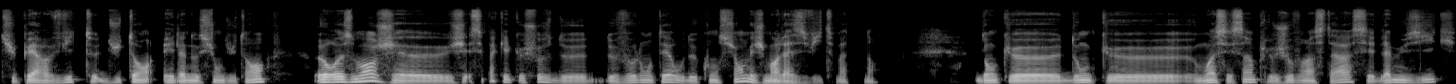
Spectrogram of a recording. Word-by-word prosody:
Tu - - -2
perds 95 -2 +3
vite 110 +7 -4
du 95 +5 -4
temps 100 -2 +1
et 95 -1 +1
la 95 -1 +2
notion 95 0 0
du 85 -1 -6
temps. 115 +6 +1 0.5
Heureusement, 120 +7 +5
je 85 - +2
je 85 - 0
c'est - - -1
pas - - -4
quelque 95 - -4
chose 110 +2 -4
de 85 -3 -4
de 85 - -1
volontaire 100 +4 -1
ou 85 - -4
de 85 - -2
conscient, 100 +9 -2
mais 130 -8 +1
je 85 0 0
m'en 80 0 +4
lasse 75 -2 0
vite 75 +3 -8
maintenant. 70 -1 -10 1.0
Donc, 95 +1 0
heu 90 -1 +5
donc, 95 +1 -1
heu, 85 -3 0
moi, 90 +6 +1
c'est 95 - +2
simple, 110 -4 -1
j'ouvre 90 +2 -3
Insta, 95 +6 -1
c'est 80 -10 -2
de 75 - -9
la 100 - +2
musique, 105 +4 -3
95 Hz, 175 wpm, -23 LUFS, 85-100 Hz, 1.0 s, Heureusement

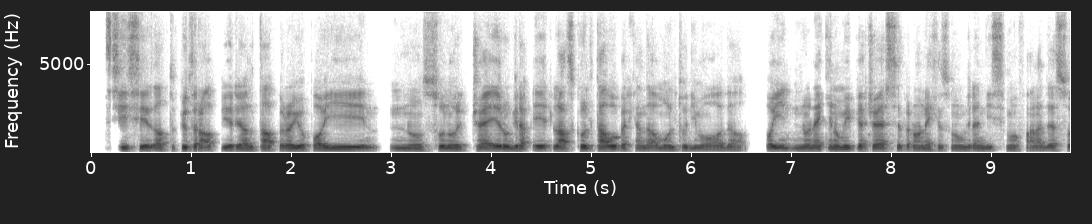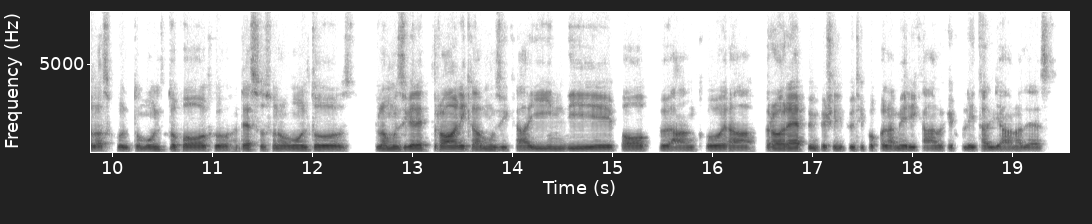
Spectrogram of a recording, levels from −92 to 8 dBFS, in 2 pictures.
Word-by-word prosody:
Sì 95 - -2
sì, - - +1
esatto, 80 0 0
più - - +4
trap - - -1
in 80 - +4
realtà, 80 -2 +1
però 80 - +1
io 85 +1 +6
poi 80 -1 +3
non 85 -1 -2
sono 85 -1 +2
e 80 - -2
cioè - - 0
ero 85 - +6
gra - - +1
e 90 - +2
l'ascoltavo 90 +1 +3
perché 85 -3 -4
andava 75 -1 -2
molto 75 0 -1
di 80 - -2
moda. 70 -1 -3 0.2
Poi 90 -1 +2
non 90 +1 -1
è 95 - +2
che 95 - -5
non 95 - +3
mi 95 -1 +3
piacesse, 90 0 -1
però - - -4
non 80 +1 -1
è 80 - -2
che - - -5
sono 75 - -6
un 80 - -1
grandissimo 80 0 -3
fan, 75 -1 -7
adesso 70 - -3
l'ascolto 75 - -3
molto 80 +1 -1
poco. 75 -1 0
Adesso - - -3
sono 75 -1 -3
molto 75 -1 +3
s - - -19 0.2
la 80 - 0
musica 85 0 +1
elettronica, 90 0 +2
musica 75 -1 -3
indie, 80 0 0
pop 75 0 -2 0.2
ancora, 75 0 -1
però 80 - 0
rap 85 +1 +2
mi 80 - -1
piace - - -4
di - - -4
più - - -2
tipo - - -6
quello 75 - -1
americano 75 0 -1
che - - -7
quello 75 - -1
italiano 75 0 -3
adess - - -7
80 Hz, 200 wpm, -23 LUFS, 75-85 Hz, 0.2 s, io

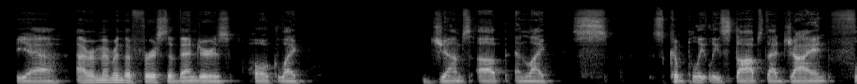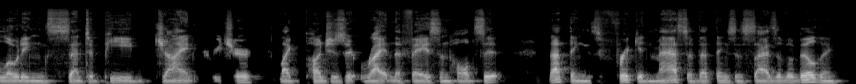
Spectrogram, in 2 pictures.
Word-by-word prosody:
Yeah, 80 -2 0 0.2
I 90 - +3
remember 100 +2 +3
the 95 -3 +3
first 90 0 +2
Avengers, 80 -2 +3
Hulk, 85 0 -2
like 75 -2 -1 1.2
jumps 85 +2 0
up 80 0 +1
and, 85 -3 -4
like, 75 0 -1 0.2
s - - 0 0.4
s - - -6
completely 90 -1 -1
stops - - +2
that 75 -1 -1
giant, 80 +3 +2
floating 85 -1 -1
centipede 80 0 -2
giant 85 +2 +1
creature, 90 +2 0 0.3
like 75 0 0
punches 90 -2 +1
it - - 0
right 80 +2 +4
in 90 - -6
the 80 - -1
face 80 +1 0
and 80 -1 -2
halts 75 0 -3
it. 95 +1 +2 0.4
That - - +4
thing 80 -3 -1
is - - -8
freaking - - +2
massive, 80 0 +1
that 85 0 -2
thing 90 - -1
is 85 - -4
the 75 - -4
size 80 +2 0
of 90 0 -2
a 90 - +2
building. 100 - +3
85 Hz, 160 wpm, -25 LUFS, 80-90 Hz, 1.2 s, right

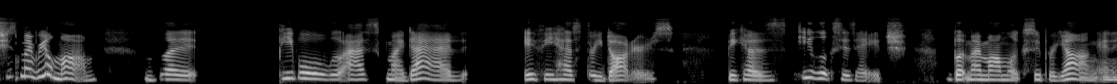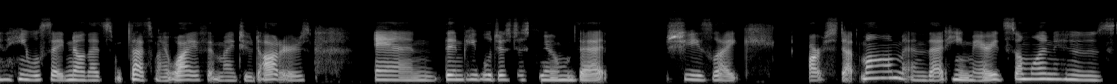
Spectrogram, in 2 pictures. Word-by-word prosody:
she's 340 +2 -1
my 380 -1 +3
real 375 +7 +3
mom, 250 -5 +1 0.5
but 220 0 0 0.8
people 270 -3 +3
will 225 - -1
ask 230 0 0
my 230 -1 0
dad 225 - +2 0.7
if 230 +1 +1
he 230 -1 -1
has 225 -2 -1
3 205 -2 -2
daughters 465 - -1 0.5
because 210 -2 -1
he 315 0 0
looks 270 -2 0
his 210 -2 -3
age, 175 - -5 0.4
but 225 -1 +4
my 225 - +4
mom 215 -1 +2
looks - - -4
super 225 -4 -3
young 185 - +2
and 110 -1 -3
then 220 - -2
he 220 +1 -1
will 205 0 -1
say, 210 -1 0
"No, 205 -1 +2
that's 195 +1 -4 0.2
that's 220 -4 +2
my 175 - -4
wife 210 0 +2
and - - -3
my 180 0 -6
2 175 0 -6
daughters." 105 - +1 0.7
and 100 -2 +2
then 220 -1 +4
people, 225 0 -1
just, 215 -1 -2
assume 105 - -1
that 100 0 +3 0.6
she's, 210 -3 +1
like, 205 - -1 0.6
our - - +4
stepmom 295 +1 0
and 195 -1 -6
that 185 -2 +1
he 230 -2 +1
married 200 +4 +1
someone 250 0 +2
who's 215 -5 -2
215 Hz, 150 wpm, -23 LUFS, 195-235 Hz, 0.8 s, but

